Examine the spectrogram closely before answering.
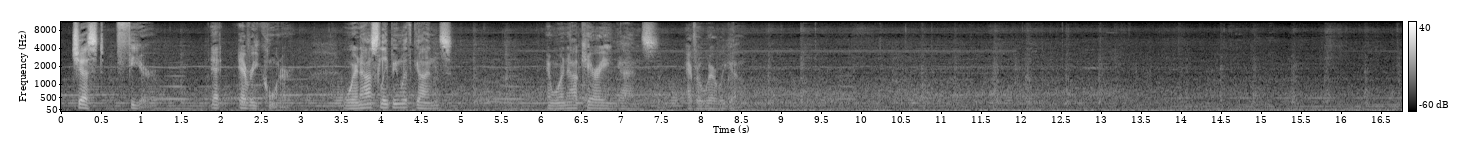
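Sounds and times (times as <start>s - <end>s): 
thin high squeal of a freight train: 0.0s - 13.2s
freight train rumbling along the rails: 0.0s - 16.7s
speech: 0.1s - 1.3s, 1.9s - 5.0s, 6.1s - 8.6s.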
